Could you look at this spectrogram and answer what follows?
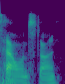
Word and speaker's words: Howenstein: No, it's Howenstein.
